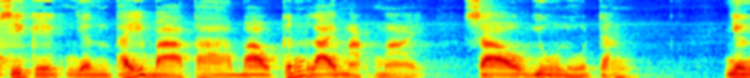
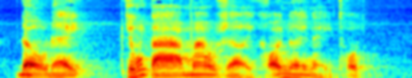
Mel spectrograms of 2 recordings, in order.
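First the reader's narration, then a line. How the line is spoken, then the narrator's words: Soft sigh, then telling. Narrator (Vietnamese): Hà Xà tiên tử nhẹ buông tiếng thở dài, quay đầu bảo với Tạ Trinh Trinh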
